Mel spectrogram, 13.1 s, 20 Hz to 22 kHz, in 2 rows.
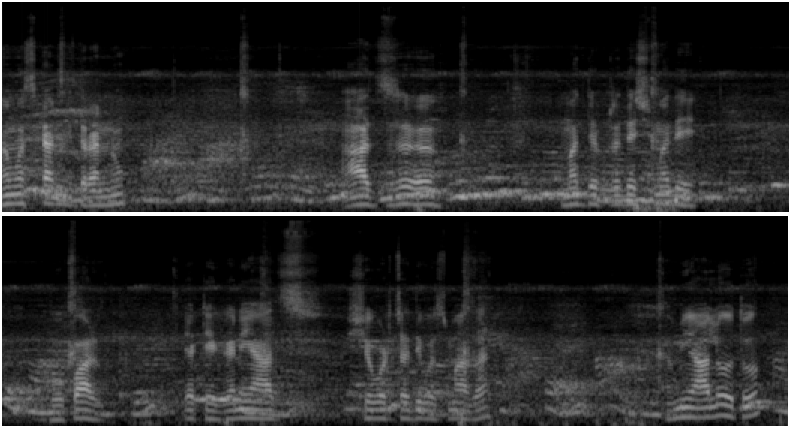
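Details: Stuttering in an adult man with a long-standing stammer who sometimes could not get words out, heard after completing a 7-day speech therapy course.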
